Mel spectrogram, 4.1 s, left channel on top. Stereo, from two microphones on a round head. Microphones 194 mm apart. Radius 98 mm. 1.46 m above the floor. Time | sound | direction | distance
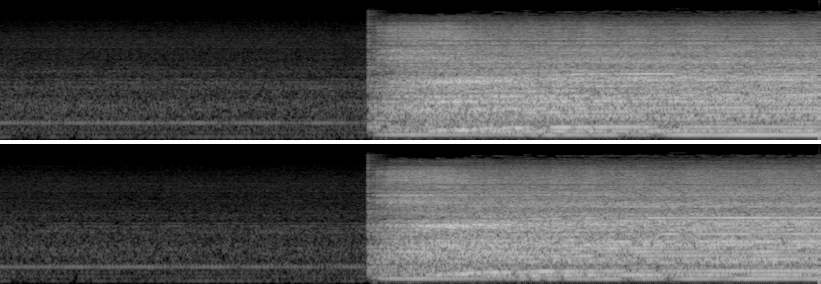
1.8 | a blender | 20° right (ahead or behind) | 1.1 m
